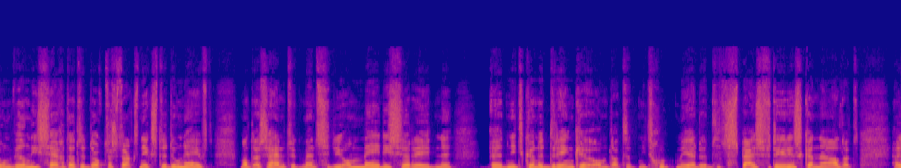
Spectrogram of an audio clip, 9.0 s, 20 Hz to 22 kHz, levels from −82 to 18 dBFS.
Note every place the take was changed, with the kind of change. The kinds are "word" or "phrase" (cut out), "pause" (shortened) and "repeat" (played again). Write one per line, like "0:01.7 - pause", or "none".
none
